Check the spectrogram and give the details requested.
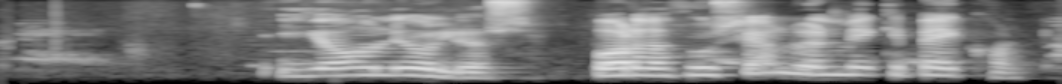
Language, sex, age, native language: Icelandic, female, 30-39, Icelandic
